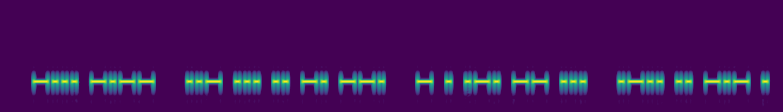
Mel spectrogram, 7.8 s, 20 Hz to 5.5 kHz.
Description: Morse code, heard as a keyed tone, about 25 wpm, 600 Hz. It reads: BY USING TERMS LIKE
